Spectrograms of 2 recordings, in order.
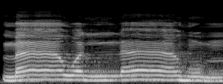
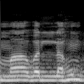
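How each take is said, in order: First: The vowel after the L is drawn out long. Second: The vowel after the L is kept short. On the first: The speaker calls it right. "यहाँ लाम को खींच करके पढ़ेंगे" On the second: The speaker calls it wrong. "अक्सर लोग इसमें यह गलती करते हैं"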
